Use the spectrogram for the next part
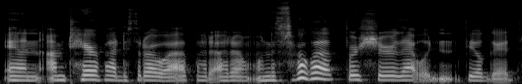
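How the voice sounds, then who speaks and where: Still recovering from dental surgery and sounding weary, she talks casually and haltingly about how she's doing. The voice is mid-range, steady in tone and a little hoarse, and her speech is mildly impeded by swelling and new teeth.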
